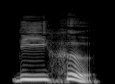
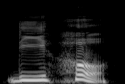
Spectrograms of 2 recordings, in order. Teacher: the O sound, spelled with the letter O, sounds more like a mid unrounded vowel or schwa · Shown in: first take · For example, di he, as opposed to di ho.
